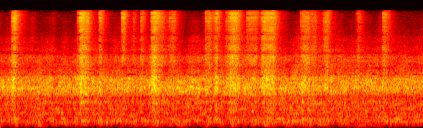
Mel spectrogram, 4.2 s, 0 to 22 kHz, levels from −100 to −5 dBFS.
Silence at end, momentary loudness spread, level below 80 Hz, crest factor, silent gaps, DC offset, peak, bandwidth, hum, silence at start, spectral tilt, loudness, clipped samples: 0 s; 8 LU; -82 dBFS; 20 dB; none; under 0.1%; -10 dBFS; 15.5 kHz; none; 0 s; 1 dB/octave; -27 LUFS; under 0.1%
